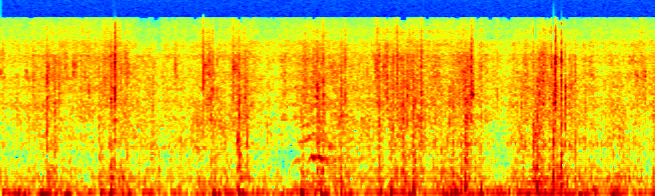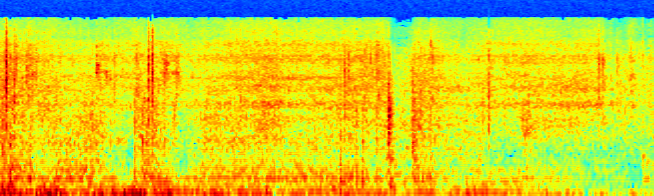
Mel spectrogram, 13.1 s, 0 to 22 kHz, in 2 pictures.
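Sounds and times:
bike knocks and rattles: 0.0 - 11.8
bike tyres rumbling on dirt: 0.0 - 13.0.

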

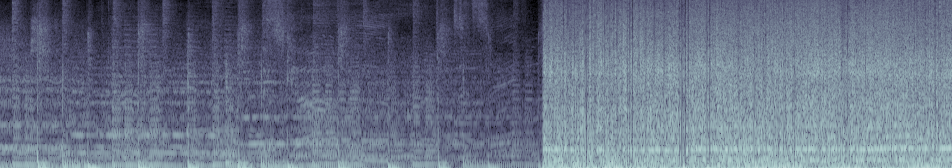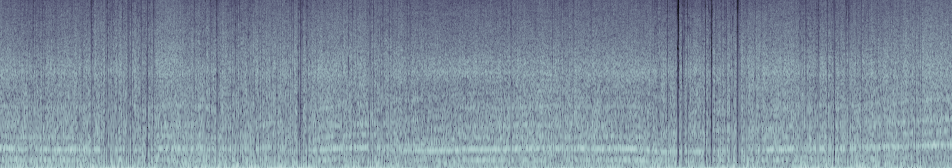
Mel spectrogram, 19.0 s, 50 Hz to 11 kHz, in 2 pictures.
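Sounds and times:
electric motors and propellers whining: 5.4 - 19.0.

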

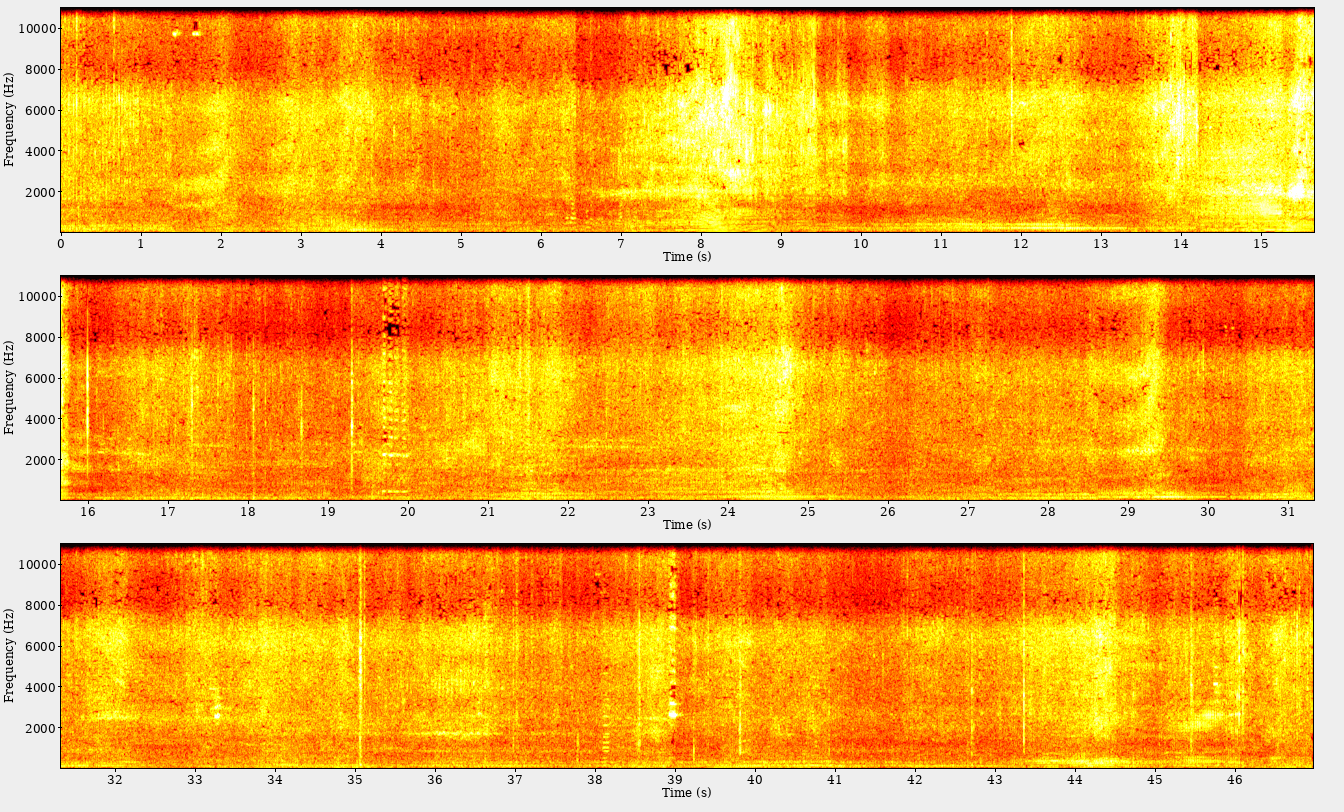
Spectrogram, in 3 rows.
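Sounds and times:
road traffic rumble: 0.0 - 46.9.

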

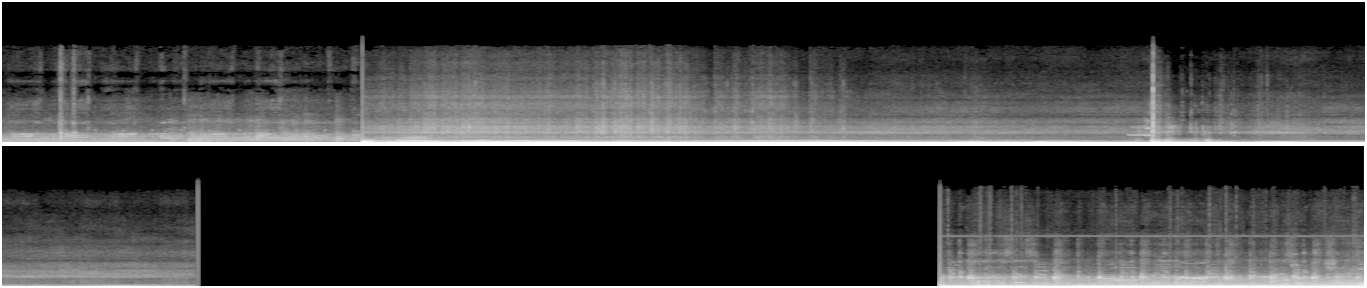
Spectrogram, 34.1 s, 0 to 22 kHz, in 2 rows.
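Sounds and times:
vehicle engine droning: 0.0 - 19.5, 28.8 - 34.0.

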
